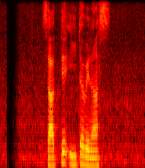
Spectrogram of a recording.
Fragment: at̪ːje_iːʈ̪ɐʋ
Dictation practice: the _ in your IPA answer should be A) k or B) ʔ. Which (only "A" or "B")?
B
